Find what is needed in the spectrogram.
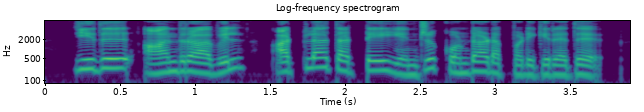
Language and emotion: Tamil, neutral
